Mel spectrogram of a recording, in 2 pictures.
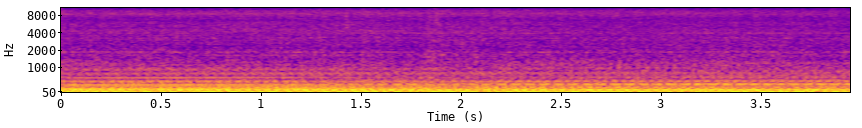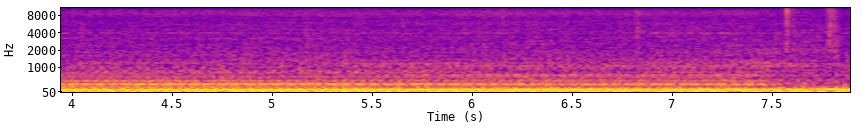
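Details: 2003 Mustang Mach 1 test drive after Moser Engineering rear axle repair for vibration and rear-end noise: steady deep engine and road rumble, no rhythmic whoop from the rear; axle sounds healthy.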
